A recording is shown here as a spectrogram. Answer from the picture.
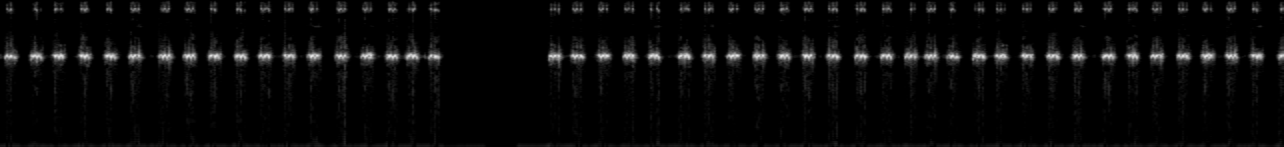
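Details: Cricket. A loud cricket gives a rapid, even train of shrill, ringing chirps, about four every second. The pulses break off for about a second, then resume at the same pace.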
